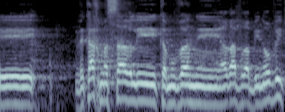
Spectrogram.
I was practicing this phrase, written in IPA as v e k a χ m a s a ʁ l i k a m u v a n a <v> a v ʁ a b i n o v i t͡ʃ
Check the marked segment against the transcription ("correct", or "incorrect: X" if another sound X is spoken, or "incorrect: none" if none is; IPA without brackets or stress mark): incorrect: ʁ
